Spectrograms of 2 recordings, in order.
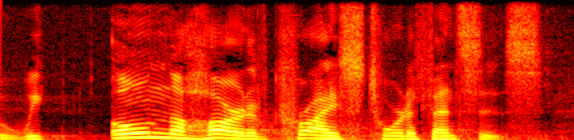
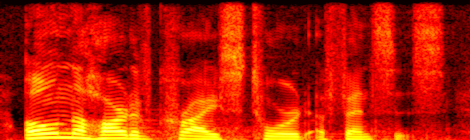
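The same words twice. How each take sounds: First: "own" slow and deliberate; slow point. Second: Said in the usual way. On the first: Shown as a demonstration. Pastor announcing point two slowly, stressing "own". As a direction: stretch "own" as you announce it.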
